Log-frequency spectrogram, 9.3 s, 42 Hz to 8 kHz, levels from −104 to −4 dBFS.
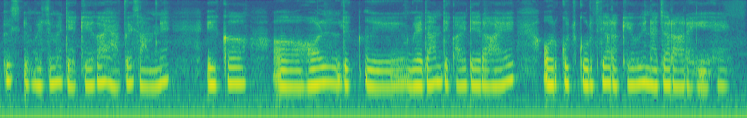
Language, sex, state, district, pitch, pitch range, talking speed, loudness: Hindi, female, Rajasthan, Jaipur, 190 Hz, 180-200 Hz, 165 wpm, -20 LUFS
